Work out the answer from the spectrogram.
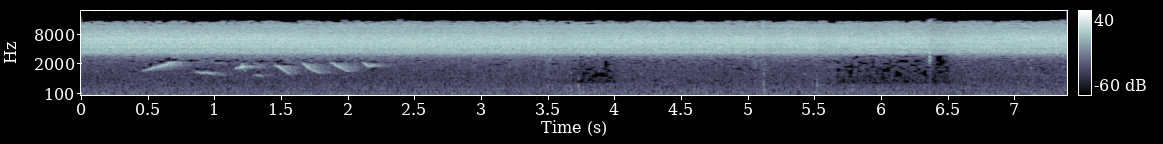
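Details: White-rumped shama male in song at Luodishan Nature Park in Mituo, Kaohsiung, Taiwan, June 2018: one brief burst of rapid falling whistles, then only a constant shrill insect hum and faint rustles.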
